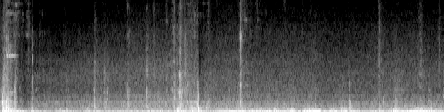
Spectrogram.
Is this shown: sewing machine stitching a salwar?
no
